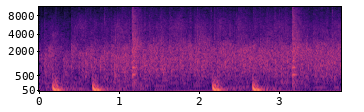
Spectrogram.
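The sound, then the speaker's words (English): A round of applause for the leader of the Pulse 95 Fantasy Football League: steady, dense clapping at moderate volume for several seconds, broken by a few dull low thumps and sharp clicks, with no voices. “So let's just give him a round of applause.”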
